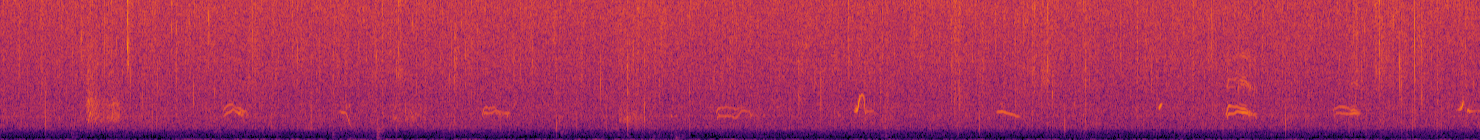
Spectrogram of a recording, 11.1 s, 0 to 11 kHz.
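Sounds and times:
steady hiss: 0.0s - 11.0s
Eurasian bullfinch Pyrrhula pyrrhula piping calls: 1.6s - 1.9s, 3.6s - 3.9s, 6.4s - 6.6s, 8.7s - 10.3s.

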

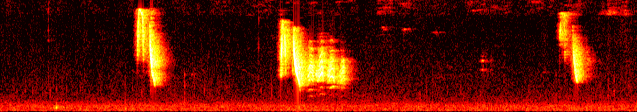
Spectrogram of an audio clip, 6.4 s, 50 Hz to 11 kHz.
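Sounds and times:
marsh tit Poecile palustris high downslurred calls: 1.4s - 1.7s, 2.8s - 3.5s, 5.6s - 5.9s.

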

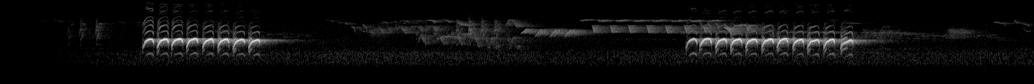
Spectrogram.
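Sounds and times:
Eurasian nuthatch ringing whistled calls: 1.4s - 2.8s, 6.8s - 8.8s.

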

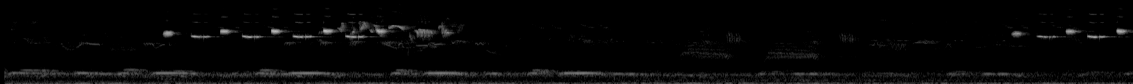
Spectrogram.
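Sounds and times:
Great tit singing two-note phrases: 1.6s - 4.6s, 10.1s - 11.3s.

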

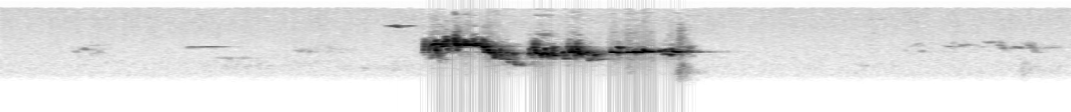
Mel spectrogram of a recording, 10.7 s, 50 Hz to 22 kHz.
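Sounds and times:
European robin singing: 1.8s - 7.3s, 8.6s - 10.7s.

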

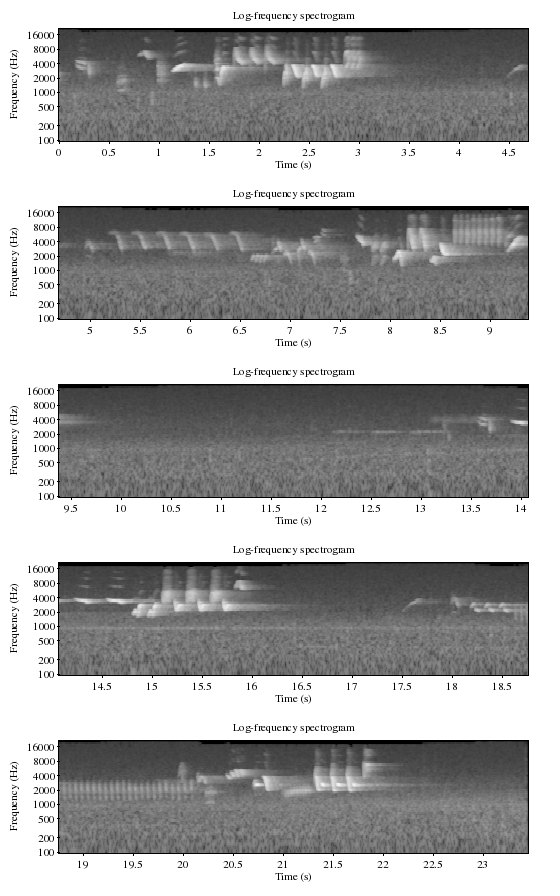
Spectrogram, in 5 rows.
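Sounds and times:
Common nightingale song: 0.0s - 3.4s, 4.4s - 9.9s, 11.9s - 16.6s, 17.4s - 22.6s.

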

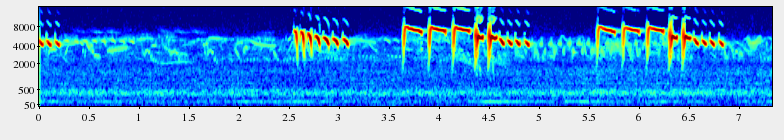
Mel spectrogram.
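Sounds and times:
Eurasian blue tit Cyanistes caeruleus calling: 2.6s - 5.0s, 5.6s - 6.9s.

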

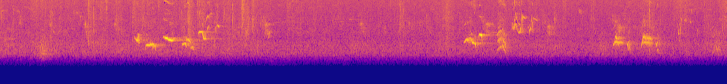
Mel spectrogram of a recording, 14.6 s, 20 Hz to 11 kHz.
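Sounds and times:
common blackbird Turdus merula singing whistled warbling phrases: 2.7s - 4.5s, 9.3s - 11.1s, 12.2s - 14.4s.

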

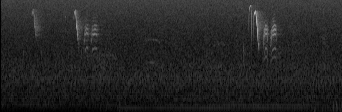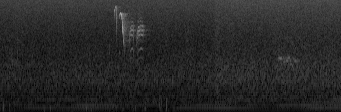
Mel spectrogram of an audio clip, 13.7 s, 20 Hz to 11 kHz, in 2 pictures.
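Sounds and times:
low steady hum: 0.0s - 13.6s
marsh tit Poecile palustris calls: 5.0s - 5.6s, 9.1s - 9.8s.

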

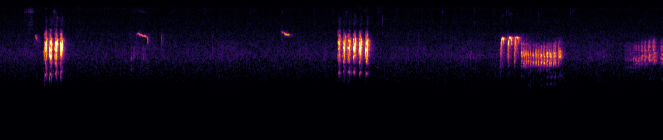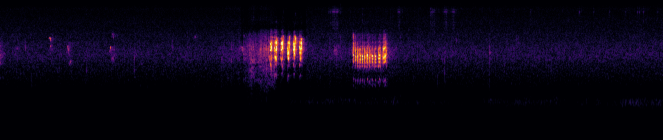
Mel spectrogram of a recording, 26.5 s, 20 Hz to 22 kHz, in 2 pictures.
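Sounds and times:
Eurasian blue tit Cyanistes caeruleus scolding calls: 0.9s - 1.3s, 6.8s - 7.4s, 10.0s - 11.2s, 18.6s - 19.4s, 20.3s - 21.1s.

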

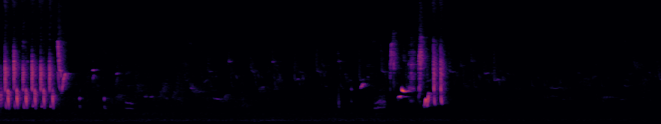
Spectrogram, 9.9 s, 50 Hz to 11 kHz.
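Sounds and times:
common nightingale Luscinia megarhynchos singing: 0.0s - 3.6s, 4.5s - 6.8s.

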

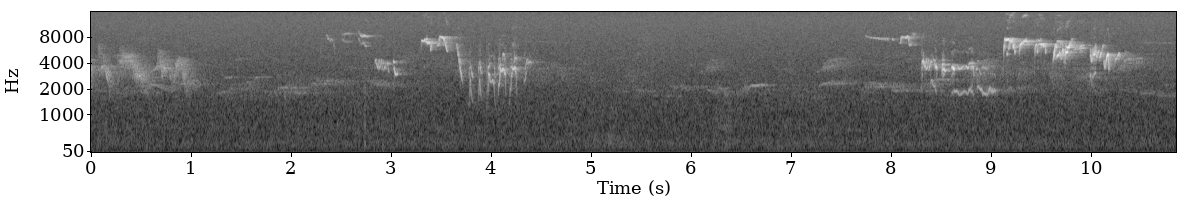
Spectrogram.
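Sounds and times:
European robin Erithacus rubecula singing: 0.0s - 10.8s
faint steady hiss: 0.0s - 10.8s.

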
